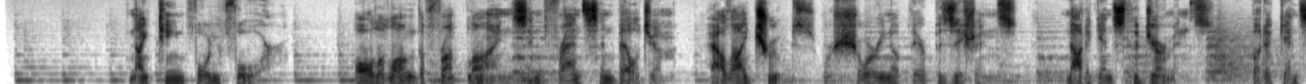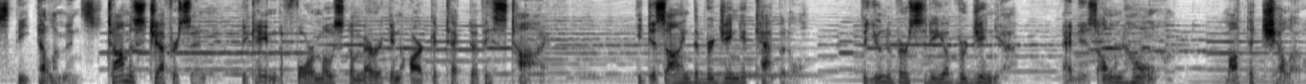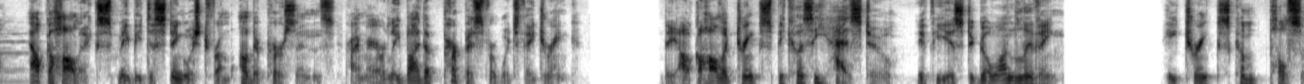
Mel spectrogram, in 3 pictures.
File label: Narration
